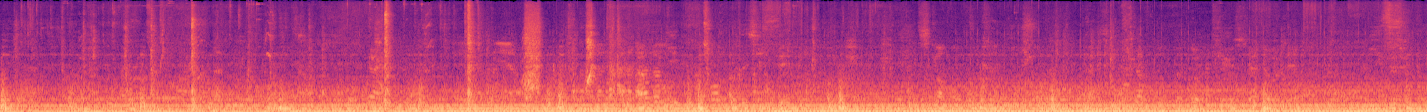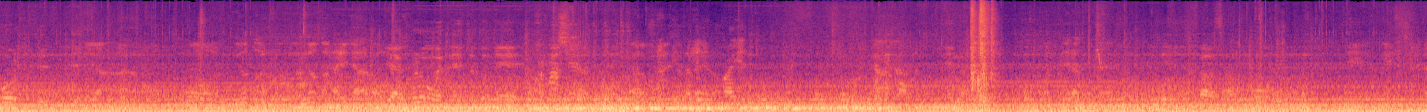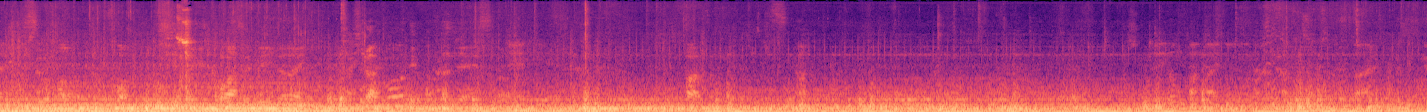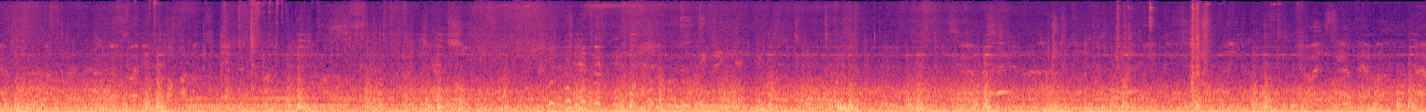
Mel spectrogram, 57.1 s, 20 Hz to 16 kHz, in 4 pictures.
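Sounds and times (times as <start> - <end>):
train interior rumble and hum: 0.0 - 57.0.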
